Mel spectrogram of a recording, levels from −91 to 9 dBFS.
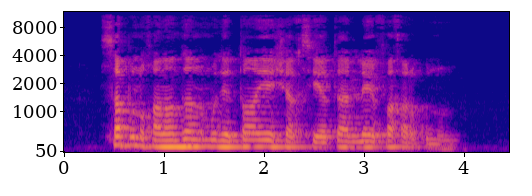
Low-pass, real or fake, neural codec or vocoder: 10.8 kHz; real; none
